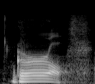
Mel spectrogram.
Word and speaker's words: girl: Girl. Especialmente complicada por la pronunciación porque tenemos tres letras claves seguidas. ¿Quién da más? La I como E. G. La R. R. Y la L. Girl.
